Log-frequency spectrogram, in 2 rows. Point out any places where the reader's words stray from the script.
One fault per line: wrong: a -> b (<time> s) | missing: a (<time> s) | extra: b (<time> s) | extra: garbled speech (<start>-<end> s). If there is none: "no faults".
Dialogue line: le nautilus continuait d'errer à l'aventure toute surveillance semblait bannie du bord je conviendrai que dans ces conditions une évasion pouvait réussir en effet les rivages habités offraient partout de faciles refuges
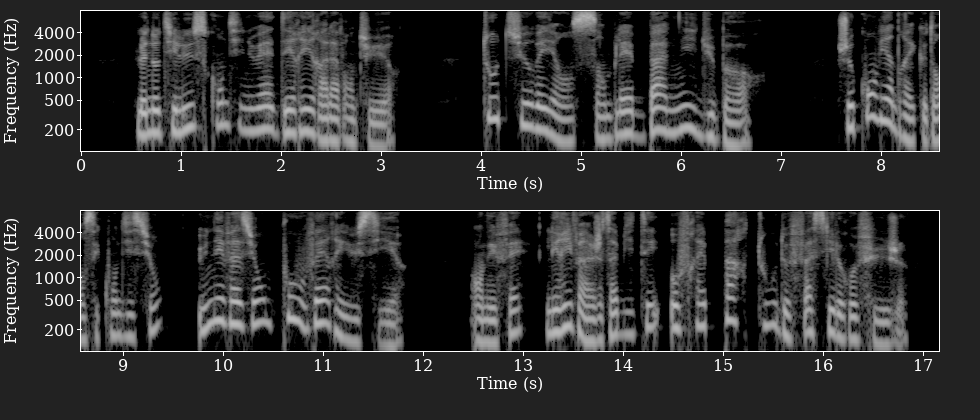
no faults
